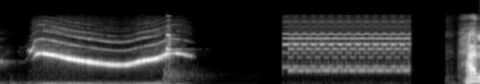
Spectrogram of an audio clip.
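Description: A whistling sound effect, one pitched tone that swoops down and back up over about two seconds. After a short silence comes a single electronic telephone ring of about a second and a half, several tones together with a fast warble: a phone call ringing through.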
